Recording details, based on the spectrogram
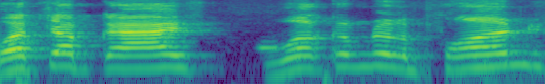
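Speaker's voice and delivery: speaking through a mouthful. Host opening the show with a mouthful of chocolate, talking with mouth full. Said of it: "I got a mouthful of chocolate".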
